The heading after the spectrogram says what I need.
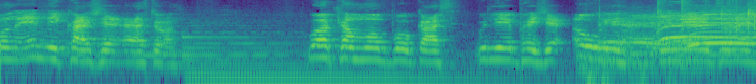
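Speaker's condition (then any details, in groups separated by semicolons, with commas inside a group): Motor neurone disease; muscle wasting, especially shoulders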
